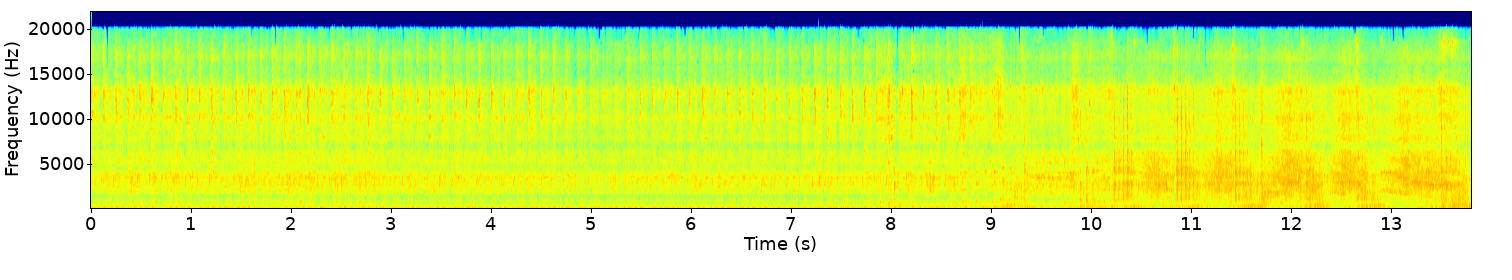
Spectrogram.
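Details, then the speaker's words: Turbo VW Beetle project engine after refuelling (had run out of fuel): smooth even idle about eight seconds, then clean revs rising and falling without misses or knocks; runs well, though an oil pump fitting is leaking oil. "Anyway, I've got oil on my foot, but it's running and it sounds good."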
